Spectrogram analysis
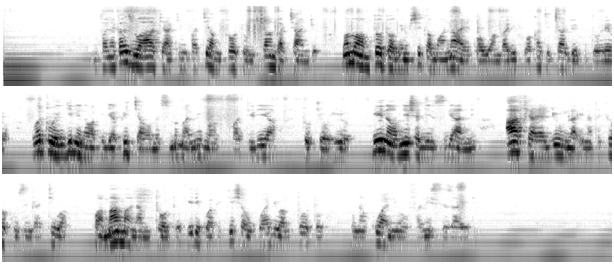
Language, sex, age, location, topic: Swahili, male, 18-24, Dar es Salaam, health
